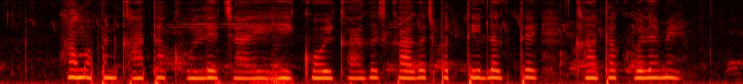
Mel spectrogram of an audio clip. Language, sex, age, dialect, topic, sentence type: Magahi, female, 18-24, Northeastern/Surjapuri, banking, question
